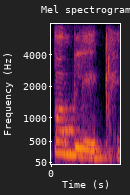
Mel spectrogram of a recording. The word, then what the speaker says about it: public: careful with the word the pronunciation of the word public is the same as a stuff cut cup uh what was the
